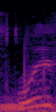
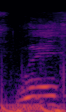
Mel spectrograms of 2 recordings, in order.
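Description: First: The name is said with a long 'ee' vowel. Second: The name is said with an 'o' and 'lf' sound.

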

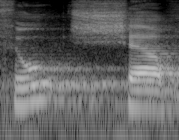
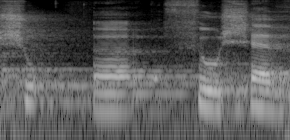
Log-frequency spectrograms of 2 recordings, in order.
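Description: First: A light syllable is followed by a heavy one. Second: Both syllables are said light and soft. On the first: The speaker calls it right. "Aber richtig ist" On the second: The speaker calls it wrong. "oder man macht beide sanft"

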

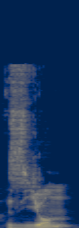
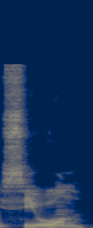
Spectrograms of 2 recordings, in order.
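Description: First: It begins with a voiced z sound. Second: It begins with a voiceless s sound. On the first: The speaker calls it right. "а Зьон" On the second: The speaker calls it wrong. "Не Сион, никак по-другому"

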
